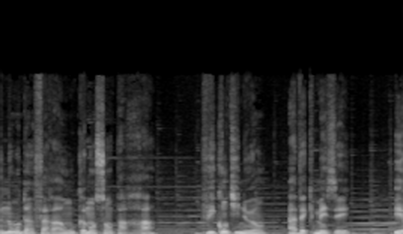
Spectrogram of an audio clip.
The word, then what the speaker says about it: Ra: Champolion s qu copte il se prononce RA en bas une lettre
